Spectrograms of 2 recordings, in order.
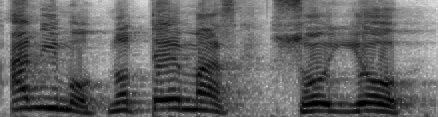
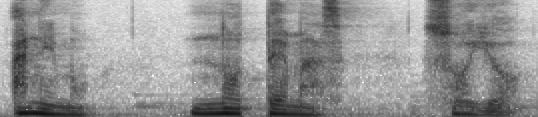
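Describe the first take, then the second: First: Loud, high, full-force preaching; a preacher booming Jesus' words. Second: Soft, gentle. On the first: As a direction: proclaim it to the congregation. Preacher proclaims the verse. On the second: Closing soft repetition. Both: Acted.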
